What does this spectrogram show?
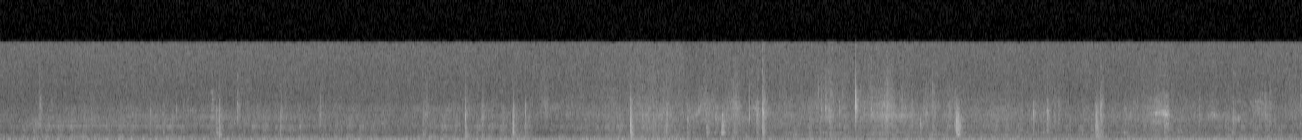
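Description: Passenger train running at speed, heard from inside the carriage: a steady low rumble with light clicks and knocks scattered at irregular times.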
